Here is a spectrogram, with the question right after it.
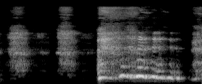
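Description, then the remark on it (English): Loud breathing right into the microphone by a person with a stuffy nose, snorting on purpose: two sharp breathy huffs, then a longer rough nasal snort-like exhale, with another breath starting at the end. No talking. “Did you come here to listen to heavy breathing?”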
